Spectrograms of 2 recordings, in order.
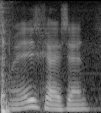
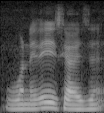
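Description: The two takes are said the same way.

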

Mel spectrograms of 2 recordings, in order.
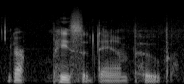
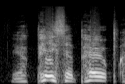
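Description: First: Said in the usual way. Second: High, loud yelled insult; angry shout. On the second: Real, not acted. Gamer insulting the bride boss, loud high angry shout. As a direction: scream the insult right at the enemy.

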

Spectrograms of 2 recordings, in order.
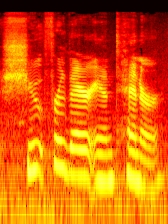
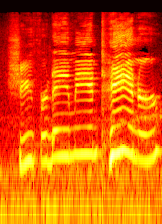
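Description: First: Said in the usual way. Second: Mock higher echo. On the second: Shown as a demonstration.

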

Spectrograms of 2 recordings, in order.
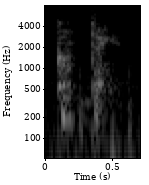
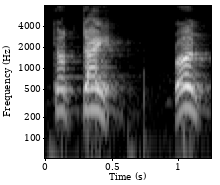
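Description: First: Very soft, under the breath; muttered. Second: High, loud outburst; exclaiming loudly. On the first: Gamer grumbling to himself, muttered. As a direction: say it softly to yourself. Muttered try before shouting it. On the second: Gamer yelling at the game, loud outburst. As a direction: shout it out in short bursts. Louder repeat, calling out at game. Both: Real, not acted.

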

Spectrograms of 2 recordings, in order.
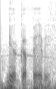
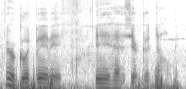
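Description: First: Said in the usual way. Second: High loud doting praise for a pet. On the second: Real, not acted. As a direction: gush over the dog in a sing-song voice. Baby talk praising dog.

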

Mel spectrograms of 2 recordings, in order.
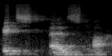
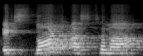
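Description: First: Asthma said "az-ma" with a silent th, lower and soft; correct pronunciation. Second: Asthma said "ast-ma" with a clear t, higher and slow; the mistaken t sound in asthma, pitched up; wrong pronunciation. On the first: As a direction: drop the th in asthma, say it softly and low. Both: Shown as a demonstration.

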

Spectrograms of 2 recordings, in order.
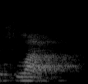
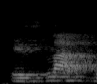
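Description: First: "slap" with no vowel before the s; "slap" starting straight on the s cluster; English monosyllable. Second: "Slap" said as es-LA; "Slap" in two syllables; Spanish two-syllable pronunciation. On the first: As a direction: say "slap" as one syllable. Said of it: "no digo slap". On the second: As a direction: add an "e" before "Slap", Spanish style. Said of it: "es un bisílabo cuando yo lo digo en español". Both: Shown as a demonstration.

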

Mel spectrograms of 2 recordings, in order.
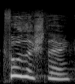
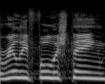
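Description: First: Attempted British accent, pitched higher. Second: Said in the usual way. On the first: Shown as a demonstration. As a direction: try on a mock British accent. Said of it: "do it with the British accent". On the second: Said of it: "Brazilian trying to do a British accent".

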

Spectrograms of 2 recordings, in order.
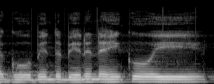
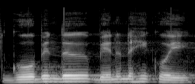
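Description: First: Scripture recitation. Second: Said in the usual way. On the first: Acted. Reciting Gurbani line in katha. (ਹੌਲੀ ਸ਼ਰਧਾ ਭਰਿਆ ਪਾਠ)

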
